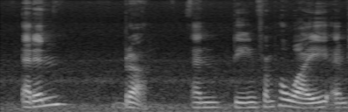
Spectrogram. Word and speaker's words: Edinburgh: and so edinb edinb we asked several people according to the experts how to say how do the locals say it and it was basically Eden BR and being from Hawaii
